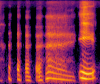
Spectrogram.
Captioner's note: laughter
